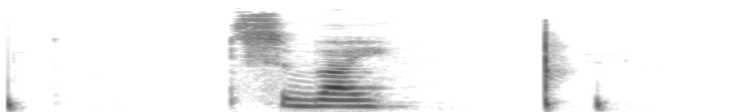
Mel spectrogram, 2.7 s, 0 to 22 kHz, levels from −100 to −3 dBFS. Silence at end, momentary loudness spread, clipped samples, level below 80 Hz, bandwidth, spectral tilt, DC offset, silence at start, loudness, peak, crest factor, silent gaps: 0.5 s; 23 LU; under 0.1%; under -90 dBFS; 14 kHz; -1.5 dB/octave; under 0.1%; 0.85 s; -38 LUFS; -14 dBFS; 28 dB; 1.74-2.03 s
